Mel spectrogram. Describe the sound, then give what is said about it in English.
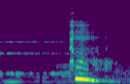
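A single deliberate, audible exhale at the start of a guided breathing exercise, breathy and slightly voiced like a sigh, rises over a faint, steady musical drone and trails off; no clear inhale follows. “Let's begin just with an audible exhale to just get it out, and then we will go with a deep breath in.”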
